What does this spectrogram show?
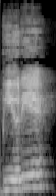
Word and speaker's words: Butte: Wait, Elephant Butte, as in like beauty? Like Butte, Butte. But yes. Beauty, okay, got it.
